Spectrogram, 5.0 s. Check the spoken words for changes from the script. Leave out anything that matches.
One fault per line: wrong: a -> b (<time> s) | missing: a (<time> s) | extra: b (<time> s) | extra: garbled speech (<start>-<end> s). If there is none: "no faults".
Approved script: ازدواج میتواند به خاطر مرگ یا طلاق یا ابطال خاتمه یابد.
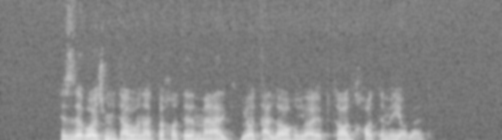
no faults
